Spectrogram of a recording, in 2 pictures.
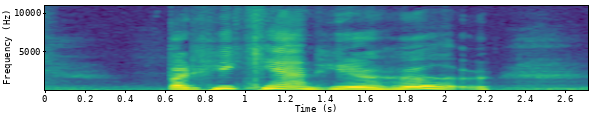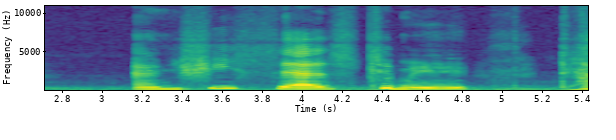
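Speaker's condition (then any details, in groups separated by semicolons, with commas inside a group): Dystonia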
